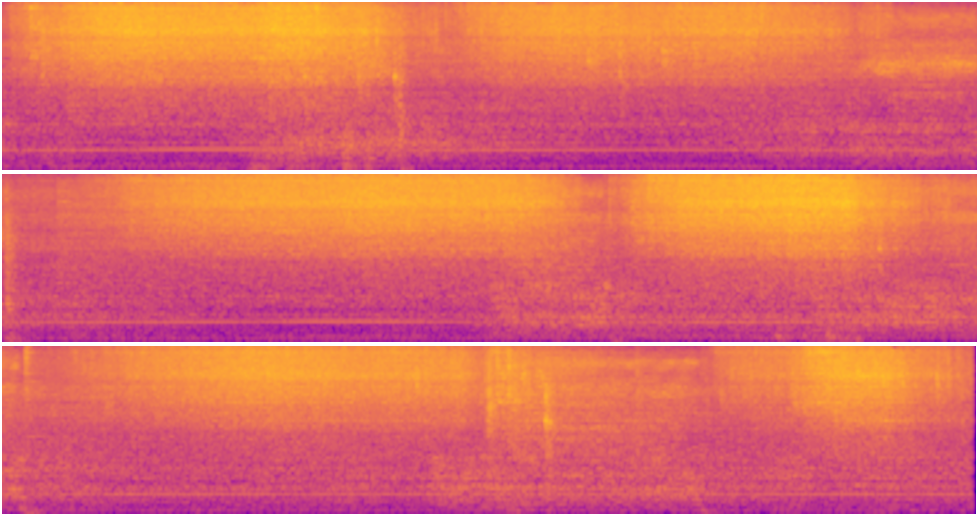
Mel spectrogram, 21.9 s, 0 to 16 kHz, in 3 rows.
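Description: A Numatic Henry Allergy vacuum cleaner (2026 model) run over carpet with its standard floor tool, giving a steady loud hiss and drone with a constant motor tone and surging bursts as the tool is pushed back and forth, no talk.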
